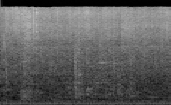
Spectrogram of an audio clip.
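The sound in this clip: Sizzling of grey buckwheat pancake batter frying in a pan on an old kitchen cooking stove at a moor museum in Emsland; a steady, loud, crackling hiss runs throughout with no talk.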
